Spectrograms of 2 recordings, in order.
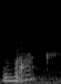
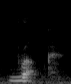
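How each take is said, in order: First: The vowel is open, like in 'rock'. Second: The vowel is rounded, like in 'book'. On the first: "I pronounced it rock" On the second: "I put rock versus rook"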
